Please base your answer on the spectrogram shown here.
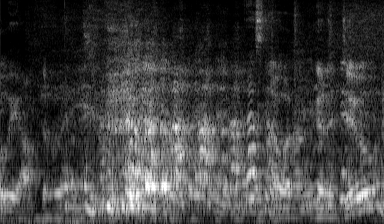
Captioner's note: laughter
